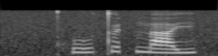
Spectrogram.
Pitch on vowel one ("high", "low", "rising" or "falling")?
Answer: rising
